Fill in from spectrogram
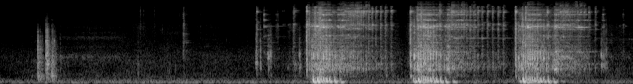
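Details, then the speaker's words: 86 chainsaw after the high idle was backed off and debris was cleared from behind the clutch cover: three sharp throttle bursts about a second apart, each revving cleanly and returning to a settled idle. Normal running. "I backed the idle all the way off. It was high idle. Completely forgot about high idle."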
